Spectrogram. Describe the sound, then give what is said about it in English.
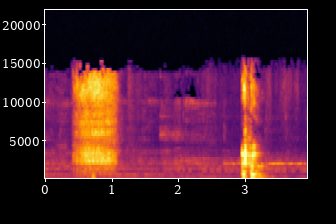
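Coughing and throat clearing with no talking, from a burning throat: a long, breathy, rasping burst, a pause, then a sharp cough that trails into a gravelly voiced clearing of the throat. “Tell me why I had a gut feeling not to drink all my water and I started coughing.”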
